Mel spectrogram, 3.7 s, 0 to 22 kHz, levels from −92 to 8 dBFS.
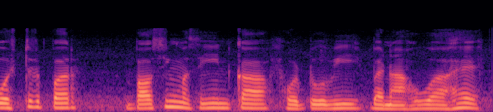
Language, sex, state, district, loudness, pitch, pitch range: Hindi, male, Uttar Pradesh, Lalitpur, -18 LUFS, 150 Hz, 140-165 Hz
